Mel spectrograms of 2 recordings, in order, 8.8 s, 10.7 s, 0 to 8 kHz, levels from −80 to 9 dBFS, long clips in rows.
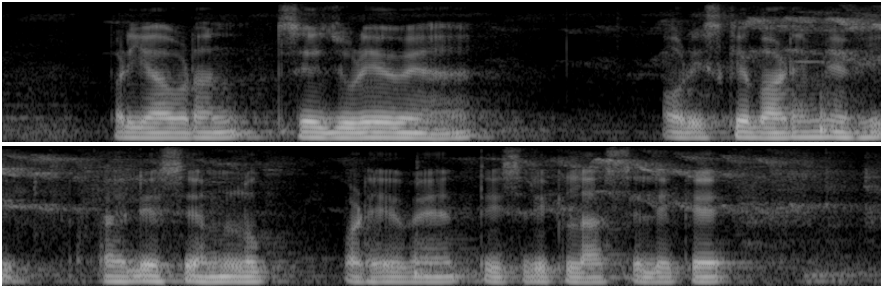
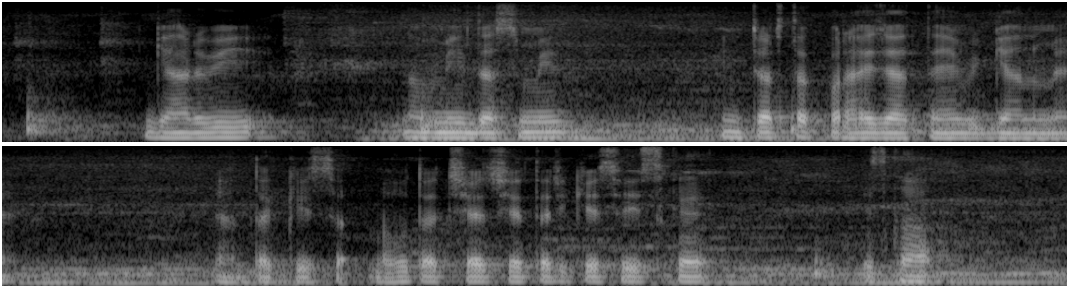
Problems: constant background noise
